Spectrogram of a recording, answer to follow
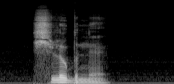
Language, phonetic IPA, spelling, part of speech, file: Polish, [ˈɕlubnɨ], ślubny, adjective / noun, Pl-ślubny.ogg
